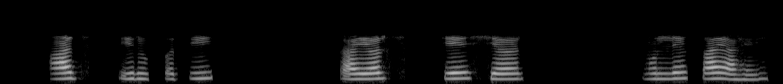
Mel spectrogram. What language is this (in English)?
Marathi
